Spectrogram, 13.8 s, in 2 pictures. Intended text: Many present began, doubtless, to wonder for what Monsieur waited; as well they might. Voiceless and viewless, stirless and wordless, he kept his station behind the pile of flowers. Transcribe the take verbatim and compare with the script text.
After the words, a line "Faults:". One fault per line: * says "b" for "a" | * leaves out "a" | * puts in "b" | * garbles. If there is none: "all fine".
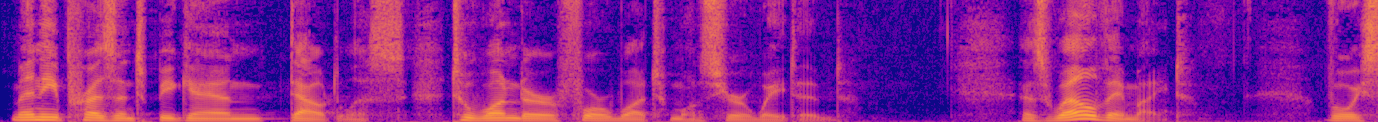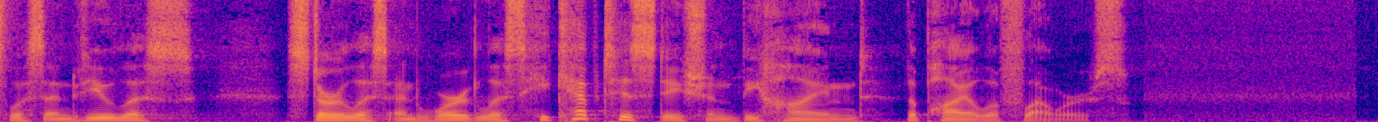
Many present began, doubtless, to wonder for what Monsieur waited; as well they might. Voiceless and viewless, stirless and wordless, he kept his station behind the pile of flowers.
Faults:
all fine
